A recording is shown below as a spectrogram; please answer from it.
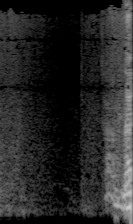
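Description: A man's lecturing voice trails off, then about a second of near silence, then his speech starts again near the end.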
